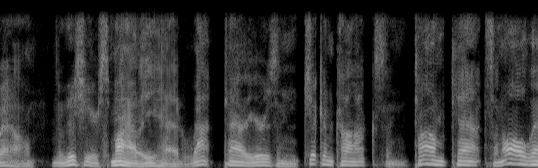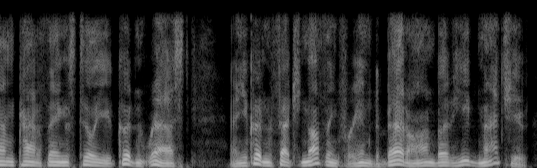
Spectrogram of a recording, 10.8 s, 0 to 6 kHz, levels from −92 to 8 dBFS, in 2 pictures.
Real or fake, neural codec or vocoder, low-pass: fake; codec, 16 kHz, 8 kbps, FreqCodec, smaller model; 5.4 kHz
